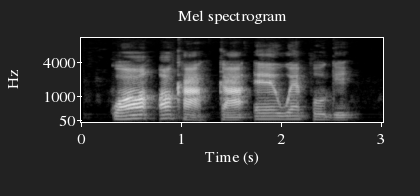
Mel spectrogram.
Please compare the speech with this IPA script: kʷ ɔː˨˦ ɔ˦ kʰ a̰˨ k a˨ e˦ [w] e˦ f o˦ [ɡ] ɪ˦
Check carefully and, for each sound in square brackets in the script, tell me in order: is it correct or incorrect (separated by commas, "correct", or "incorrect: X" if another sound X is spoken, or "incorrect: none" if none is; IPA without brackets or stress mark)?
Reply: correct, correct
